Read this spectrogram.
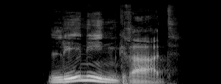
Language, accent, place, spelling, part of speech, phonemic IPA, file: German, Germany, Berlin, Leningrad, proper noun, /ˈleːniŋˌɡʁaːt/, De-Leningrad.ogg
- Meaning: Leningrad (a major city in Russia), now Saint Petersburg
